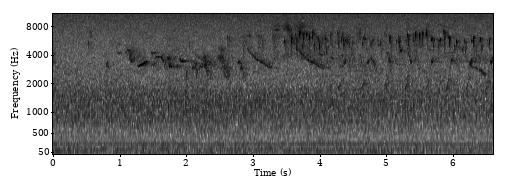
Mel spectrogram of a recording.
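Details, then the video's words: Tweeting birds heard against the constant roar of traffic on Interstate 40. They give scattered thin, high chirps and short twittering notes, several overlapping, with no steady rhythm. "Chirping Birds"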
